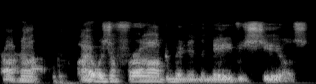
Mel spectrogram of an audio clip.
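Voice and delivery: very low, gravelly-free deep rumble; Jesse Ventura impression. Playing Jesse Ventura for cohost, very low voice. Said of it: "advertisement for the episode as Jesse the Body".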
